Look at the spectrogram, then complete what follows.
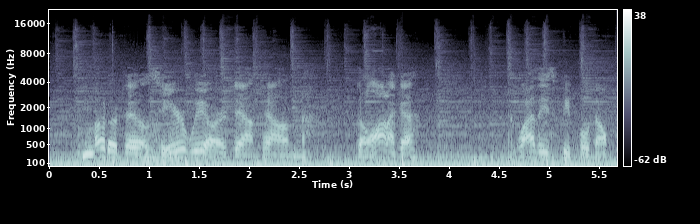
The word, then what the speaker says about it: Dahlonega: We are downtown Dahlonega. Why these people don't pronounce it Dahlonega is beyond me, because that's how it should be pronounced, because it's cooler that way. But anyway, we're right downtown Dahlonega.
